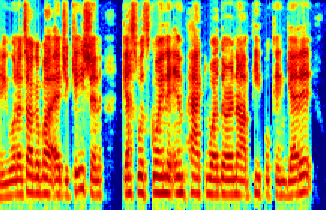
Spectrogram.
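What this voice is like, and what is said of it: Brooklyn accent. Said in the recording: “I'm a Brooklynite ... if they don't hear in my accent”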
